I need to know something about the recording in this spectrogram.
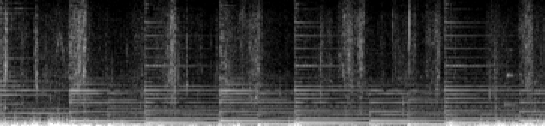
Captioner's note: wind blows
